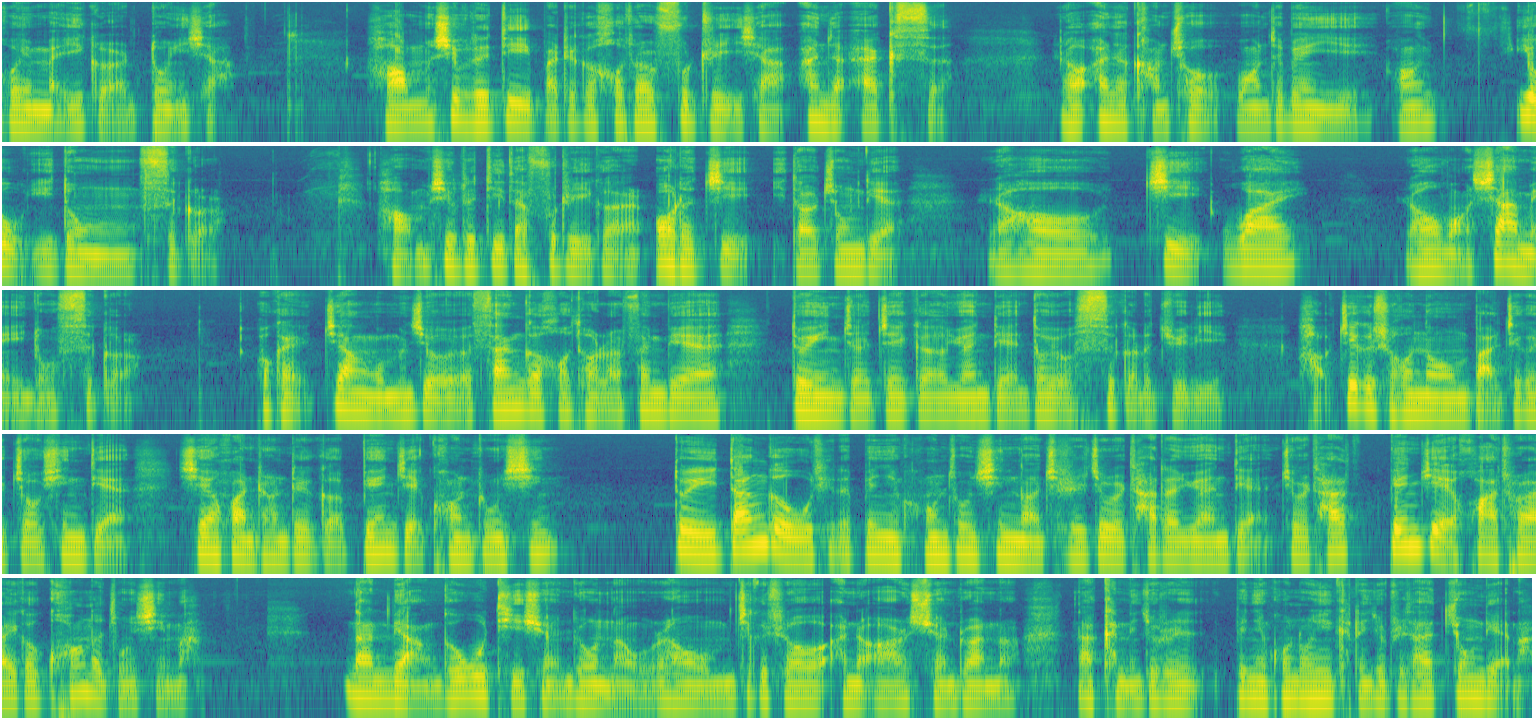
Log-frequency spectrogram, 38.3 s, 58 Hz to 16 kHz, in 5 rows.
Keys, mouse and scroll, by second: 0.0-0.4 typing, 2.9 shift+d, 8.7-9.4 typing, 10.6 alt+g, 13.5 g, 19.2-20.2 middle drag, 20.6-21.0 shift+middle drag, 21.2-22.9 middle drag, 23.5-25.2 drag, 25.6-26.2 middle drag, 26.2 middle drag, 27.0 click, 29.5 r, 32.1 click, 33.3-34.0 middle drag, 34.8-35.3 drag, 37.2 r.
